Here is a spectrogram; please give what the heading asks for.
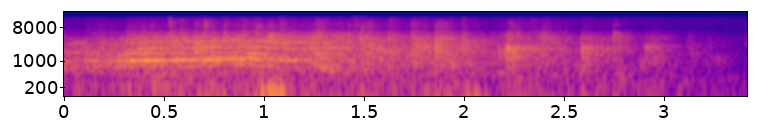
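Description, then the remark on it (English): A church audience gives itself a burst of clapping, a dense, fast patter of many hands that peaks early with some higher cheering tones, then gradually thins and fades. “Hey, give yourself a clap, lah.”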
